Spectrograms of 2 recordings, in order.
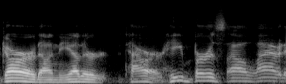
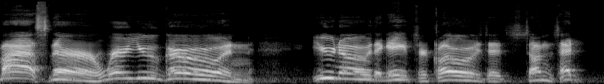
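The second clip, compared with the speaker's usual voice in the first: put-on pitched-up old pirate voice calling down; 6 semitones higher than usual. Telling a story, voicing the pirate on top of the tower: old pirate voice. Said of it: "this old pirate there".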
